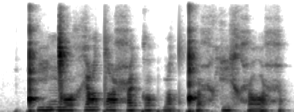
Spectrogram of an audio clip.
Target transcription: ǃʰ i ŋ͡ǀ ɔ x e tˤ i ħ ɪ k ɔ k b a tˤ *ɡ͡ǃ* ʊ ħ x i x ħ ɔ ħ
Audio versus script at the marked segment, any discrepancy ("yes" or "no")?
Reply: yes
